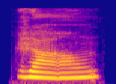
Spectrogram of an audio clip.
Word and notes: 嚷: rǎng

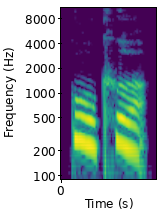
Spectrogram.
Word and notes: 顾客: gù kè

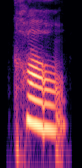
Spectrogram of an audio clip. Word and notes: 靠: kào

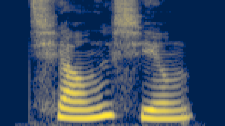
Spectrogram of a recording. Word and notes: 强行: qiáng xíng; Taiwan pr. [qiǎng xíng]

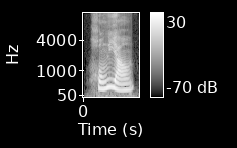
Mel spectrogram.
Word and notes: 弘扬: hóng yáng

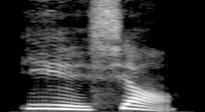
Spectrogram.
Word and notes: 夜校: yè xiào

